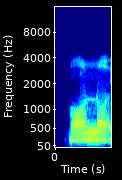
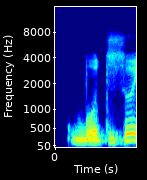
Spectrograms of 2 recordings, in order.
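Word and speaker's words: 物: mono di sini minasang mono itu ya kalau enggak dibacanya butsu ya motsu gitu ya Tergantung dia ketemu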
